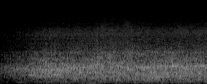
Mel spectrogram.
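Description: Steady city street traffic noise, fading up in the first moment and then holding level.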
